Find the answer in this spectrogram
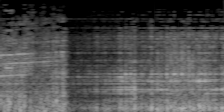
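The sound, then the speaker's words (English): The fourth jet engine of an airliner in flight, being reignited by the flight engineer, roars, falls away briefly to a quieter hum, then surges back up into a loud, steady, rumbling whine that holds to the end. “Once again, the flight engineer tries to reignite the fourth engine.”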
